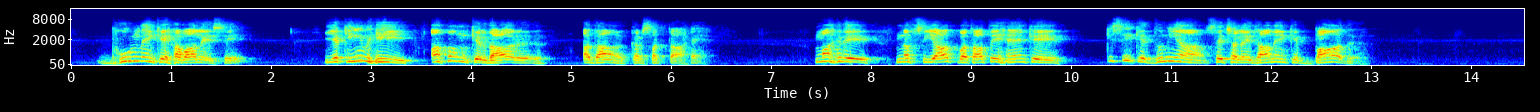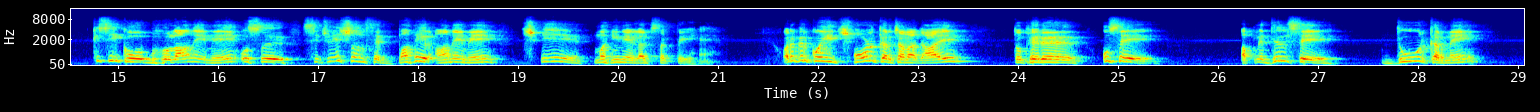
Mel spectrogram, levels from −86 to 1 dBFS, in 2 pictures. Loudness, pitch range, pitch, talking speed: -19 LUFS, 185-280 Hz, 225 Hz, 115 wpm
